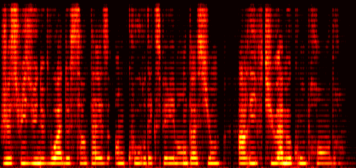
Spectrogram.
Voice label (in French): test MaryTTS femme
